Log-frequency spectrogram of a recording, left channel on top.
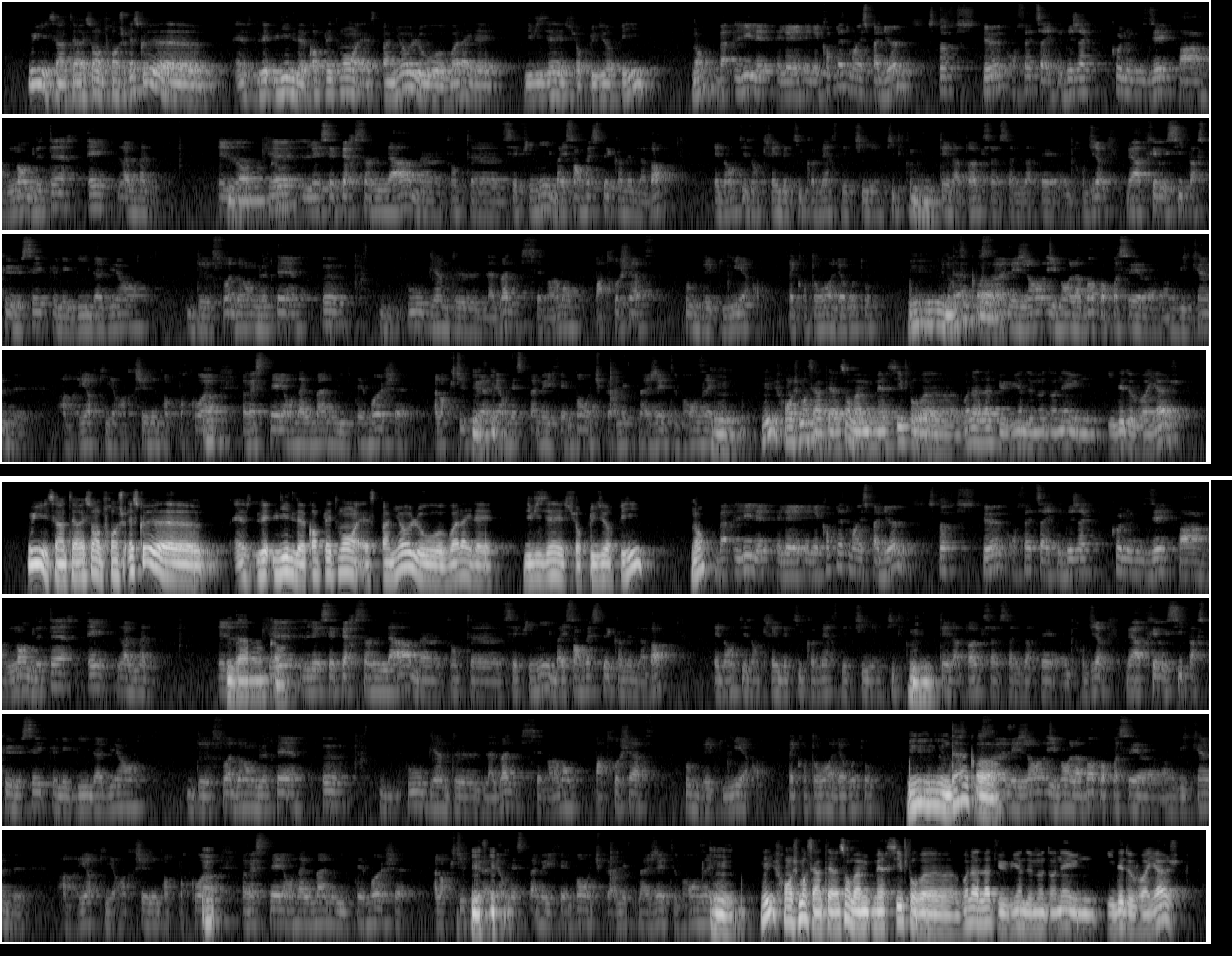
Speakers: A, on the right; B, on the right.
A: Oui, c'est intéressant. Franchement, est-ce que euh, est- l'île est complètement espagnole ou voilà, il est divisé sur plusieurs pays? Non?
B: Bah, l'île, elle elle est, elle est complètement espagnole, sauf que, en fait, ça a été déjà colonisé par l'Angleterre et l'Allemagne. Et
A: D'accord.
B: donc, euh, les, ces personnes-là, ben, quand euh, c'est fini, ben, ils sont restés quand même là-bas. Et donc, ils ont créé des petits commerces, des petits, une petite communauté
A: Hmm.
B: là-bas, que ça, ça les a fait euh, grandir. Mais après aussi, parce que je sais que les billets d'avion, de soit de l'Angleterre, eux, ou bien de, de l'Allemagne, c'est vraiment pas trop cher. Tu trouves des billets à 50 euros aller-retour.
A: Hmm,
B: Et donc,
A: d'accord.
B: c'est pour ça, les gens, ils vont là-bas pour passer euh, un week-end à Majorque, ils rentrent chez eux. Donc, pourquoi
A: Hmm,
B: rester en Allemagne où il fait moche, euh, alors que tu peux
A: hmm,
B: aller en Espagne où il fait bon, et tu peux aller te nager, te bronzer.
A: hmm, hmm. Oui, franchement, c'est intéressant. Ben, merci pour euh, voilà, là, tu viens de me donner une idée de voyage.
